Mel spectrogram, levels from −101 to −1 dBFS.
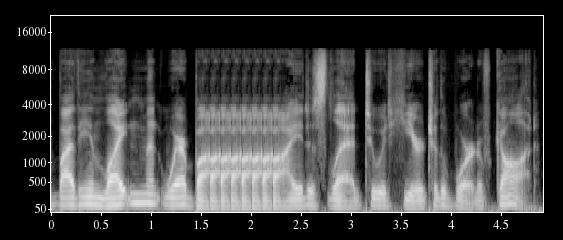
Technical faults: repeated frames

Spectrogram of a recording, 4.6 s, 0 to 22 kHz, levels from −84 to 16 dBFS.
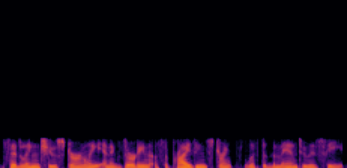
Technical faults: AMR narrowband mobile codec

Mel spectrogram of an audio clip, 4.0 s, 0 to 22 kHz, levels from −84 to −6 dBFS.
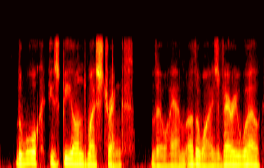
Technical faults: Opus voice compression

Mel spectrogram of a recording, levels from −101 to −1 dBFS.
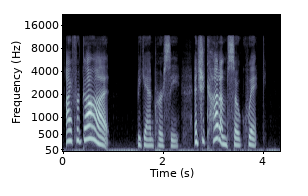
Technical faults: clock drift buffer slips

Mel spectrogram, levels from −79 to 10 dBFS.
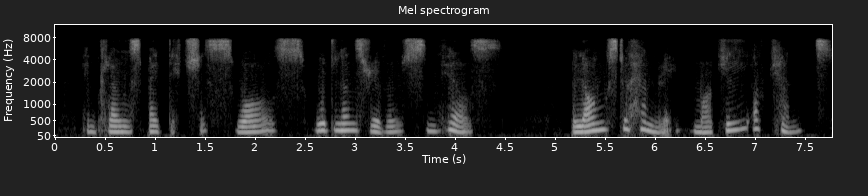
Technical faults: Speex codec

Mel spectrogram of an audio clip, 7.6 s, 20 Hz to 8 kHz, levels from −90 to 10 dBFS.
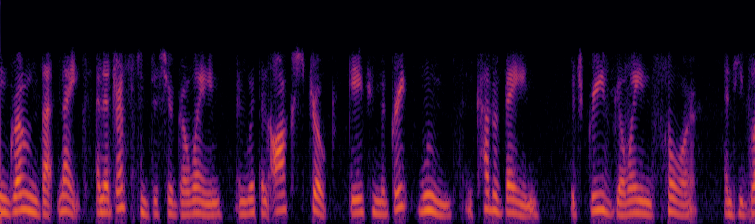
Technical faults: AMR narrowband mobile codec; AMR comfort noise

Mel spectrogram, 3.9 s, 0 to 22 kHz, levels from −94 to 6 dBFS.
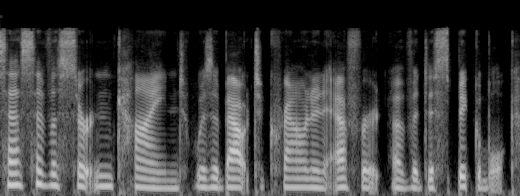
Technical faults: none

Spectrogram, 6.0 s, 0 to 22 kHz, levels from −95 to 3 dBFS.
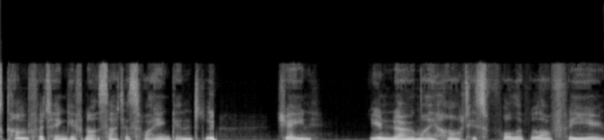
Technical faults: skip ahead; jitter buffer speed-up

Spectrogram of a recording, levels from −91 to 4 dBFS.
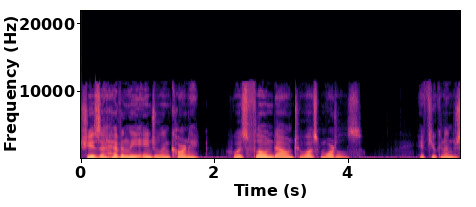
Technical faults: none

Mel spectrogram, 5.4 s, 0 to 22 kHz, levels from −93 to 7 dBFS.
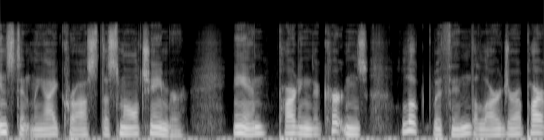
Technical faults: none

